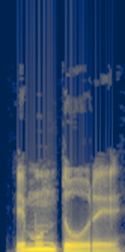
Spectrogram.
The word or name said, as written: emuntore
